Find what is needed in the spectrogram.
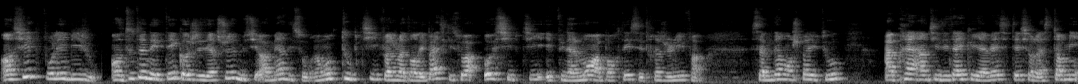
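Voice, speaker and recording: Background noise is noticeable as a woman talks at a very fast pace. Her fairly high pitch shows ordinary variation. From Switzerland. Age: 20s. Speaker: beauty YouTuber. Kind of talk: casual review talk to camera.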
